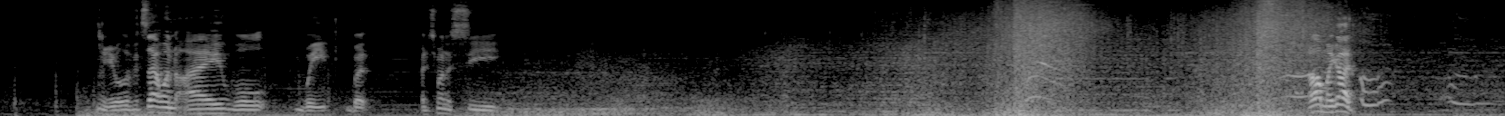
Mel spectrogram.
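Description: A man talks with animation into a close headset microphone.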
